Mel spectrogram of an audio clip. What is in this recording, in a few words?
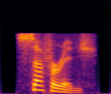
"suffrage", English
